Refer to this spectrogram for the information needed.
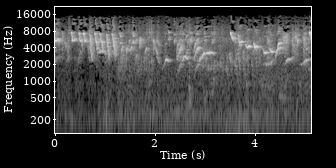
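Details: House finch in a communal indoor room in winter giving a rapid series of high chirps and buzzy notes followed by twittering warbled phrases with short whistled slurs, faint low thumps late on.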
